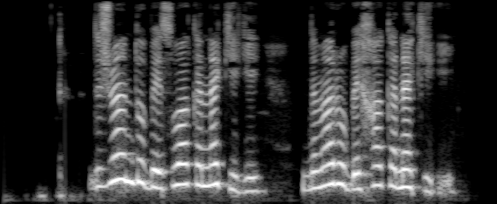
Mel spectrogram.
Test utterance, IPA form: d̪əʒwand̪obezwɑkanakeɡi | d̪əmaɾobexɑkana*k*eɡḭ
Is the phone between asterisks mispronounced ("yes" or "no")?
no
